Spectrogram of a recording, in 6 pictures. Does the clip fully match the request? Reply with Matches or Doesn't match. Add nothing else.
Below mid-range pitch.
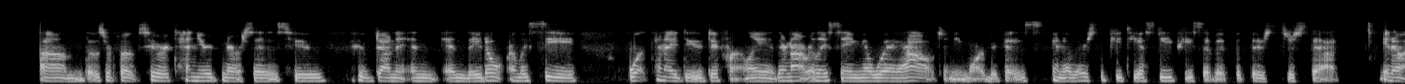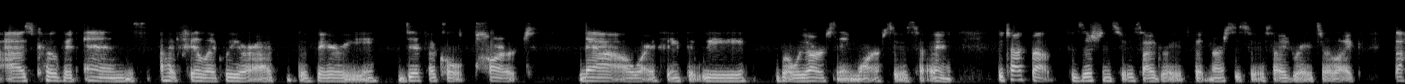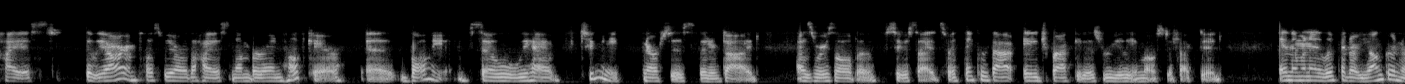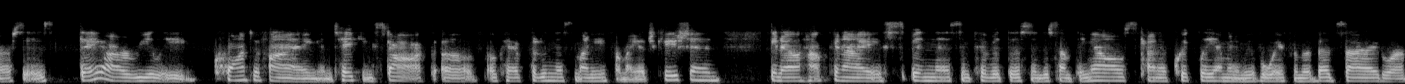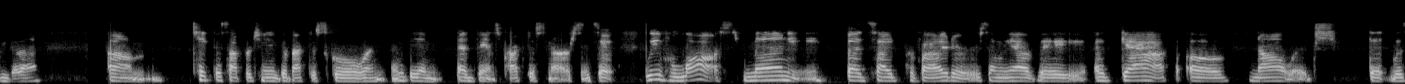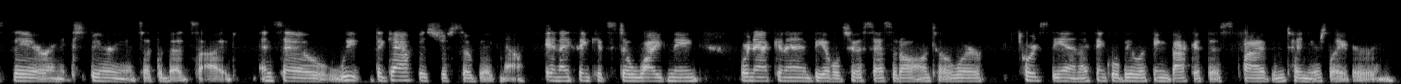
Doesn't match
